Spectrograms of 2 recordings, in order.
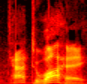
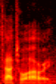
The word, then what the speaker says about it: Tatuaje: Tatuaje. Tatuarje. Hey, Paul, pronounce this rum for me.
